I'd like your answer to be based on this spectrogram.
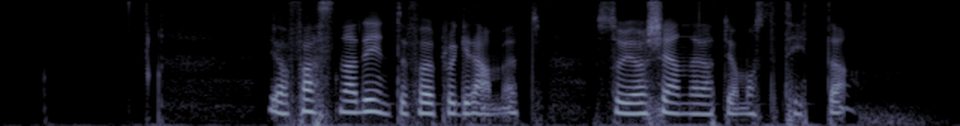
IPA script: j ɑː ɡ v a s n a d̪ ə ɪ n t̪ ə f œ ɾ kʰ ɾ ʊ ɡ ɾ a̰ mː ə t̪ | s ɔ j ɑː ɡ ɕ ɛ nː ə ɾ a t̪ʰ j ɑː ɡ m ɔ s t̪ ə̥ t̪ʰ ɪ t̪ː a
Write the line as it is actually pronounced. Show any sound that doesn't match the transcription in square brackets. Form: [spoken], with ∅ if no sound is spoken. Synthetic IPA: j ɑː ɡ [f] a s n a d̪ ə ɪ n t̪ ə f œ ɾ [pʰ] ɾ ʊ ɡ ɾ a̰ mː ə t̪ | s ɔ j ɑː ɡ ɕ ɛ nː ə ɾ a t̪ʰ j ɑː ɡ m ɔ s t̪ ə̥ t̪ʰ ɪ t̪ː a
